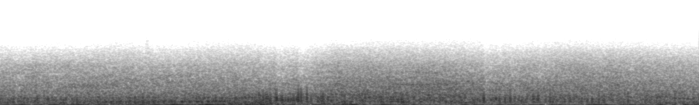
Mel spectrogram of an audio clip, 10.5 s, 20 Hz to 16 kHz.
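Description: Falcon 9 rocket's nine Merlin engines heard from the ground as a steady, low, distant rumble.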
